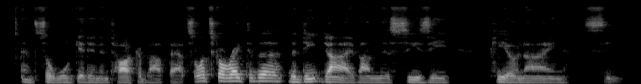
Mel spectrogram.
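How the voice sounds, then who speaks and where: In a very clean recording with a silent background, a man speaks at a moderate pace. His fairly low voice has a dark, mellow tone and lively intonation. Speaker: firearms reviewer. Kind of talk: product review. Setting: indoor facility, no range. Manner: frequent filler 'uh'; casual, conversational.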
